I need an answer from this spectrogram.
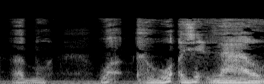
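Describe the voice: Putting on a character voice, a man speaks with a very deep, low pitch, sounding hoarse and raspy.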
